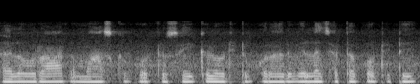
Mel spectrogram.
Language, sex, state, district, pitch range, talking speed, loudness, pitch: Tamil, male, Tamil Nadu, Kanyakumari, 125-130 Hz, 155 wpm, -16 LUFS, 125 Hz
